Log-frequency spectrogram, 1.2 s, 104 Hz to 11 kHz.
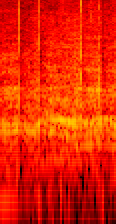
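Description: A live audience at a Portal 2 speedrun event cheers and screams in a continuous roar, punctuated by several short, sharp bursts in quick regular succession.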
